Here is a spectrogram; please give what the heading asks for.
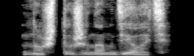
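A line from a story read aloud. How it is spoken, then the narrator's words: Sighing. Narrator (Russian): вздохнула она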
